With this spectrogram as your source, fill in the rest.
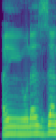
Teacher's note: نون کو زا کے ساتھ ملانا ہے، زا کے اوپر تشدید زور دیں گے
